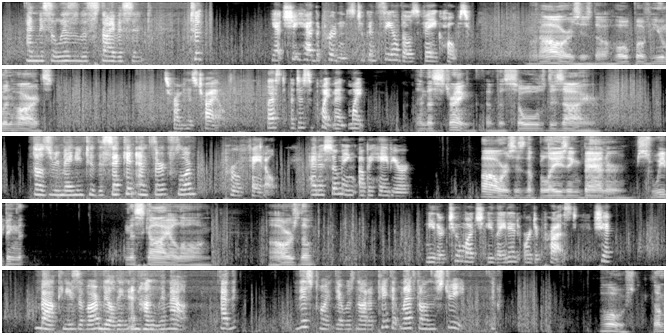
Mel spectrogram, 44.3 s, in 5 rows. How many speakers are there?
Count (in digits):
3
